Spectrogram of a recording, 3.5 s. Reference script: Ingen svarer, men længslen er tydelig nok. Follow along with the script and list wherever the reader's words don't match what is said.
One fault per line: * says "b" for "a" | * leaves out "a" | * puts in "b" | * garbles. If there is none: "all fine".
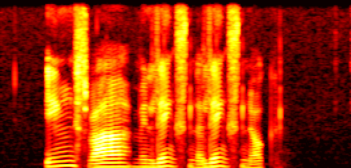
* says "længslen" for "tydelig"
